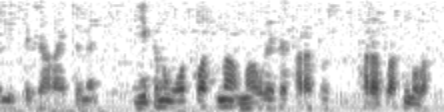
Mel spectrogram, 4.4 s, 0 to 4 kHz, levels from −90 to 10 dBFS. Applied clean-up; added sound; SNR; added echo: classical method Wiener filter.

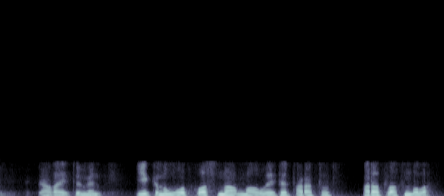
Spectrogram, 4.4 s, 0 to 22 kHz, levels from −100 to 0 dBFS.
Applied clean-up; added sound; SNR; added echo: neural mask model DeepFilterNet 3.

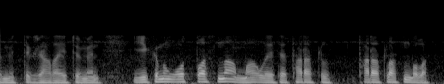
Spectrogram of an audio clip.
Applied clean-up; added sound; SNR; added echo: none; none; none; none.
